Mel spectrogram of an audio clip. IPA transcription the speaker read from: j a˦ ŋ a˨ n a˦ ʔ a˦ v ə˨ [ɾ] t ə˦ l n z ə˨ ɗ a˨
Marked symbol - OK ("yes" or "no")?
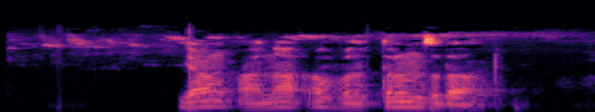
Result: no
